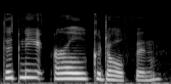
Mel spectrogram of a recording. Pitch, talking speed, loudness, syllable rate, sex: 250 Hz, 105 wpm, -14 LUFS, 4.1 syllables/s, female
